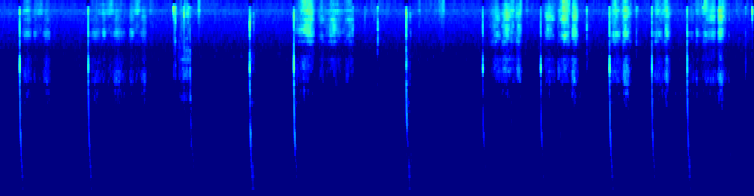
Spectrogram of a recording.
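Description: Pen or pencil scratching on paper while working a physics problem by hand, a run of quick strokes and taps in an uneven rhythm, close and fairly quiet, with no voices.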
